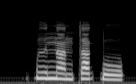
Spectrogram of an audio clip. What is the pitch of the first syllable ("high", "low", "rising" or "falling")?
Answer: high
